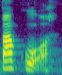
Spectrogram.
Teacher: Bunyi P dengan ciri-ciri mati, oral, bilabial, plosif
